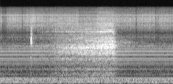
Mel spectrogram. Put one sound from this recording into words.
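A young man draws sharply on a vape with a soft hiss.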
